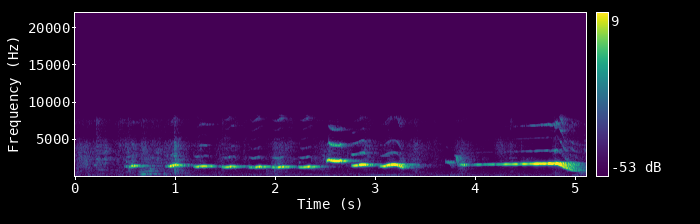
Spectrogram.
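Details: Masked laughingthrush in full, vigorous song with mimicked phrases: a run of even whistled notes repeated rapidly, then higher slurred phrases, a short pause and a long sustained rising whistle, indoors.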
